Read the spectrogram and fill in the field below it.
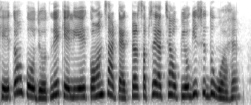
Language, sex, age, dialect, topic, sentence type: Hindi, female, 41-45, Garhwali, agriculture, question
